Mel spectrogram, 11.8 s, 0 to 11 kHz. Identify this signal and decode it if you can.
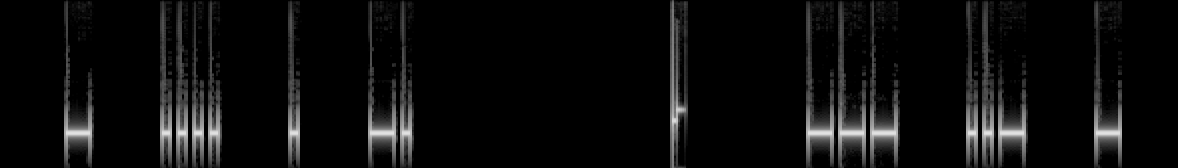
Morse code, heard as a keyed tone, about 15 wpm, spaced as for 9 wpm, 700 Hz. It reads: THEN OUT
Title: 3x Character Spacing - Top 100 Words - 15wpm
